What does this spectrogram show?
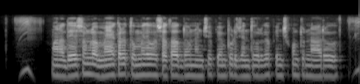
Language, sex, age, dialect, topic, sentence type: Telugu, male, 18-24, Southern, agriculture, statement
